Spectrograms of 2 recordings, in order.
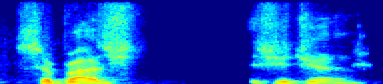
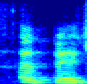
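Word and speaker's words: Šerbedžija: Oh, I think the J's silent. That would be Serbedzija. Yeah, there you go. See? Serbedzija.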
